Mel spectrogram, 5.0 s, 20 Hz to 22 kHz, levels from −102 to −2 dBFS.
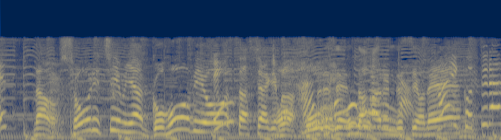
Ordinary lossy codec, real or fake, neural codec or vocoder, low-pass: none; real; none; 7.2 kHz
